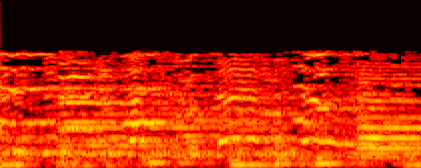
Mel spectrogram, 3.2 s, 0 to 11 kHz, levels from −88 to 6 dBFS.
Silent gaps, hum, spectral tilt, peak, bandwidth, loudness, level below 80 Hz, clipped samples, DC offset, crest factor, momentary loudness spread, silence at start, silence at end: none; none; -10 dB/octave; -10 dBFS; 4.1 kHz; -24 LUFS; -38 dBFS; under 0.1%; under 0.1%; 14 dB; 3 LU; 0 s; 0 s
